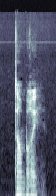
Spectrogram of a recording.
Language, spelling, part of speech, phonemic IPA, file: French, timbré, verb / adjective, /tɛ̃.bʁe/, LL-Q150 (fra)-timbré.wav
- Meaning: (verb) past participle of timbrer; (adjective) 1. stamped 2. loony, barmy, nuts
